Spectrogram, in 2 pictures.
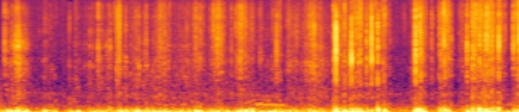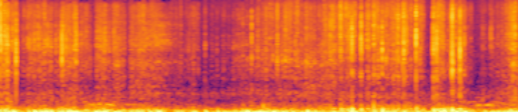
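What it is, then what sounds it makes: Burlap jute pouch. Long painted nails scratch a small burlap/jute pouch close to the microphone. The result is a steady, dense rasp of rough, dry scratching and crinkling, with a low close-up rumble underneath and bright fibrous crackle on top. Occasional sharper scrapes stand out from the continuous texture.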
